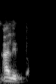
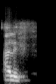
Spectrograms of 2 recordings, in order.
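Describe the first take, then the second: First: The word ends with a p sound. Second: The word ends with a plain f sound. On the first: The speaker calls it wrong. "অনেকে দেখবেন উম প বলে" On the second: The speaker calls it right. "একদম সহজভাবে ফ থাকবে লাস্টে।"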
